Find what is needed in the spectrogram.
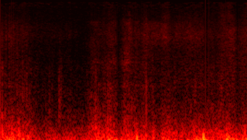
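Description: A large piece of quilting fabric being lifted, held open and spread out by hand, rustling and flapping with a low rumble.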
